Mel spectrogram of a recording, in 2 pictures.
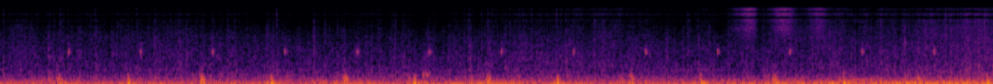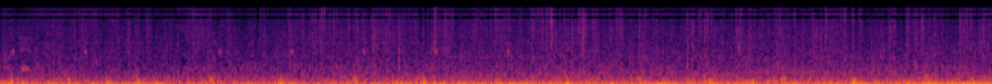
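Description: A car's tyres rumble steadily on a wet road, growing louder as it speeds up.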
